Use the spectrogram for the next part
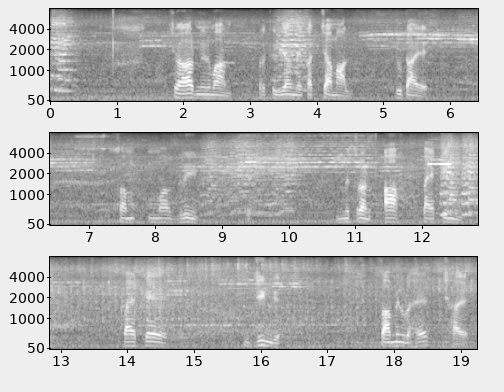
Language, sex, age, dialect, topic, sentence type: Maithili, male, 31-35, Eastern / Thethi, agriculture, statement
